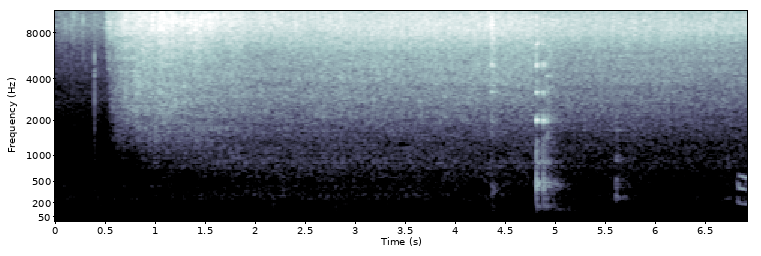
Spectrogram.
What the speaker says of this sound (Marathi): आता याच्यावर आपण ही वजडी लगेच टाकणार आहोत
